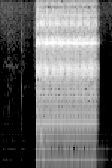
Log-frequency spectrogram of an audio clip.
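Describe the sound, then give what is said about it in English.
A single loud, harsh game show wrong-answer buzzer blares for just under a second after a wrong answer to a golf trivia question, a flat, steady buzz that cuts off abruptly, with no one talking over it. “I have a buzzer for that.”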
